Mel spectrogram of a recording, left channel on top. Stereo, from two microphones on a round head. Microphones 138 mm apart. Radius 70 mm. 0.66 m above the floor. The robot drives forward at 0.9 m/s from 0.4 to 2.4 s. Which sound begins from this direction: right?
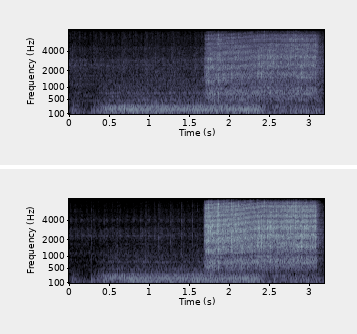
Frying, at 1.7 s.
